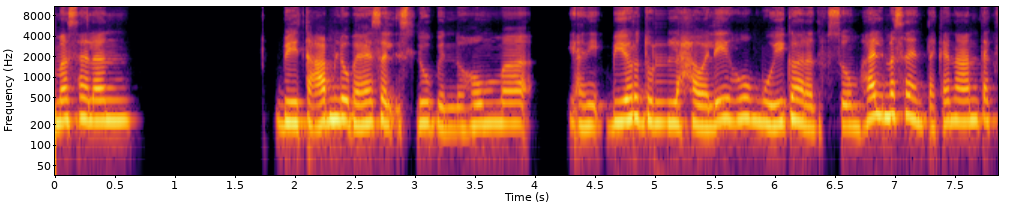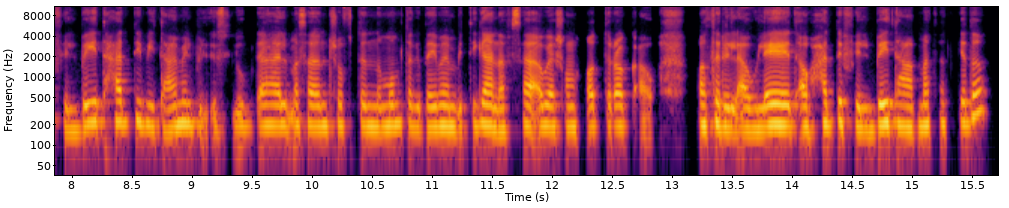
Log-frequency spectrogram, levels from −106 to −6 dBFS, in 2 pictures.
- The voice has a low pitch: No, high, 200 Hz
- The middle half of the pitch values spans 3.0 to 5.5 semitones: No, narrow, 2.6 semitones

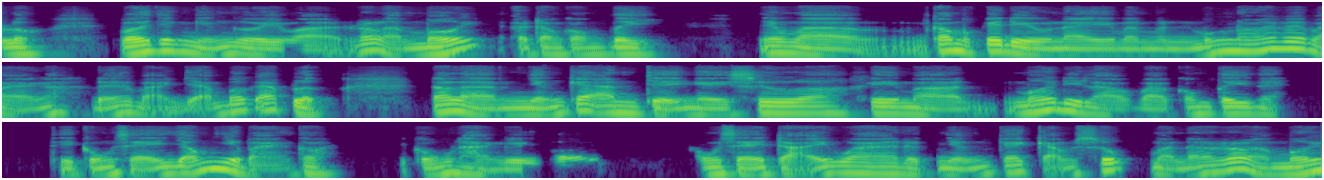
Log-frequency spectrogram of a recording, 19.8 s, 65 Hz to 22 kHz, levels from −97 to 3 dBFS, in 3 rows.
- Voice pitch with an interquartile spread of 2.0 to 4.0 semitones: No, average, 4.7 semitones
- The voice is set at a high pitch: No, low, 105 Hz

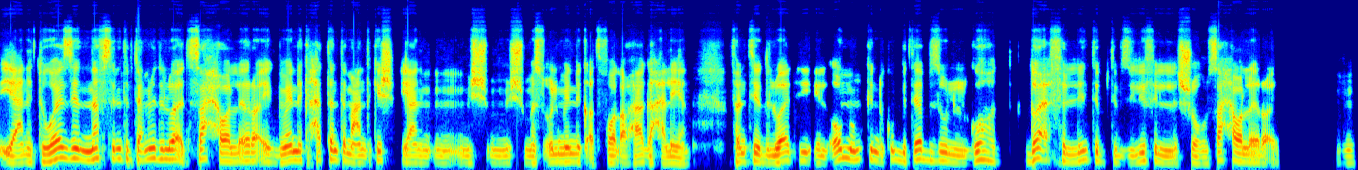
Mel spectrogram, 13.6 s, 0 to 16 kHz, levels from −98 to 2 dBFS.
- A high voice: No, low, 130 Hz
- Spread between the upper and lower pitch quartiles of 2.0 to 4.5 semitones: No, wide, 5.6 semitones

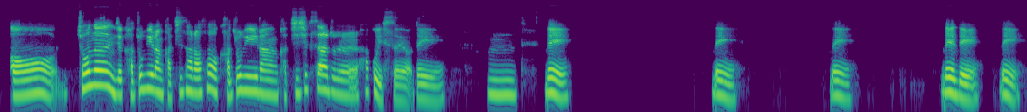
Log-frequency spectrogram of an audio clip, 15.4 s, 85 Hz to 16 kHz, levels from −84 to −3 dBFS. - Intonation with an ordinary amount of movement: Yes, average, 4.1 semitones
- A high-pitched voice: Yes, high, 195 Hz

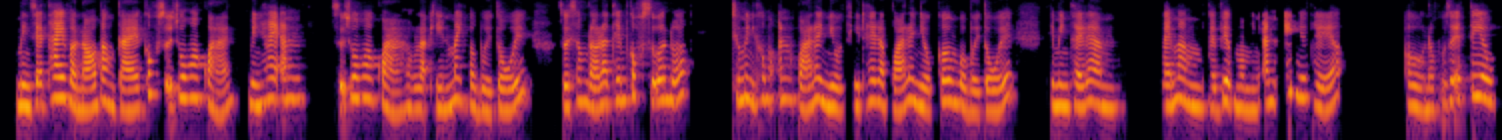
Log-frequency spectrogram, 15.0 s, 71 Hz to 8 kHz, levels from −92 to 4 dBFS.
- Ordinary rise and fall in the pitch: Yes, average, 4.9 semitones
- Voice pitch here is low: No, high, 245 Hz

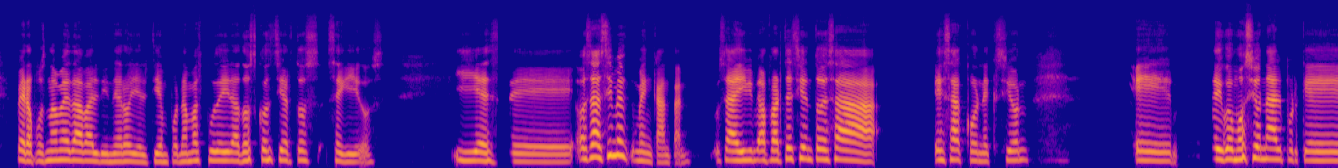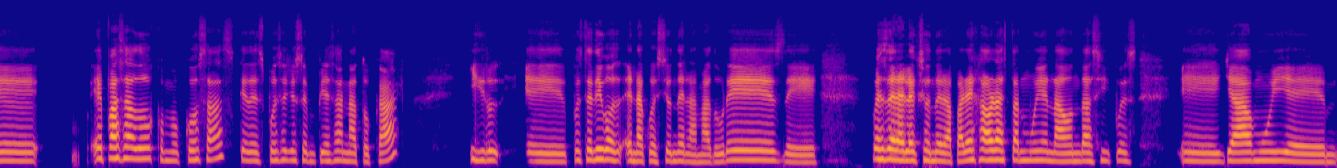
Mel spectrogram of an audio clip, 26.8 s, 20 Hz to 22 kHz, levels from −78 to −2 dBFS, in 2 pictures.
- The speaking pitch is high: Yes, high, 210 Hz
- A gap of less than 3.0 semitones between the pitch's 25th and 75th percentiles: Yes, narrow, 2.6 semitones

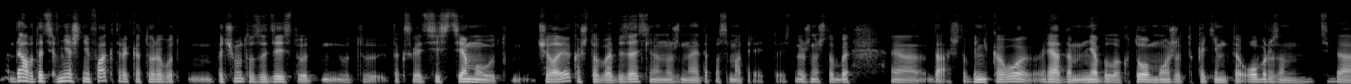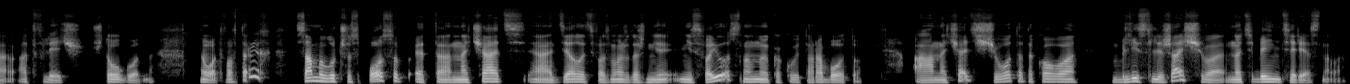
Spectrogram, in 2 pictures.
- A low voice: Yes, low, 115 Hz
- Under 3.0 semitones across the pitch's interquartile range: Yes, narrow, 2.6 semitones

